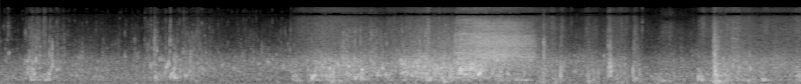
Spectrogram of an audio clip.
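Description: Footsteps creak and thud on wooden planks.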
